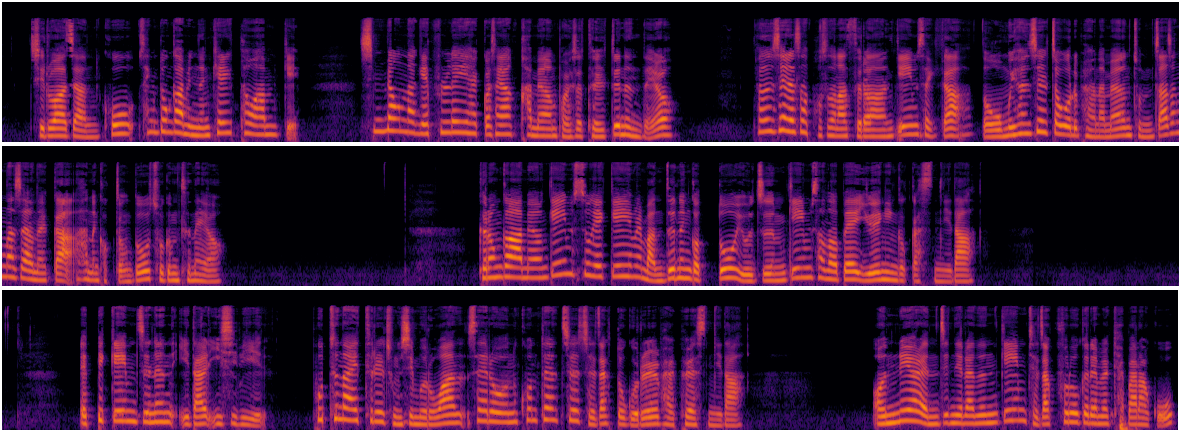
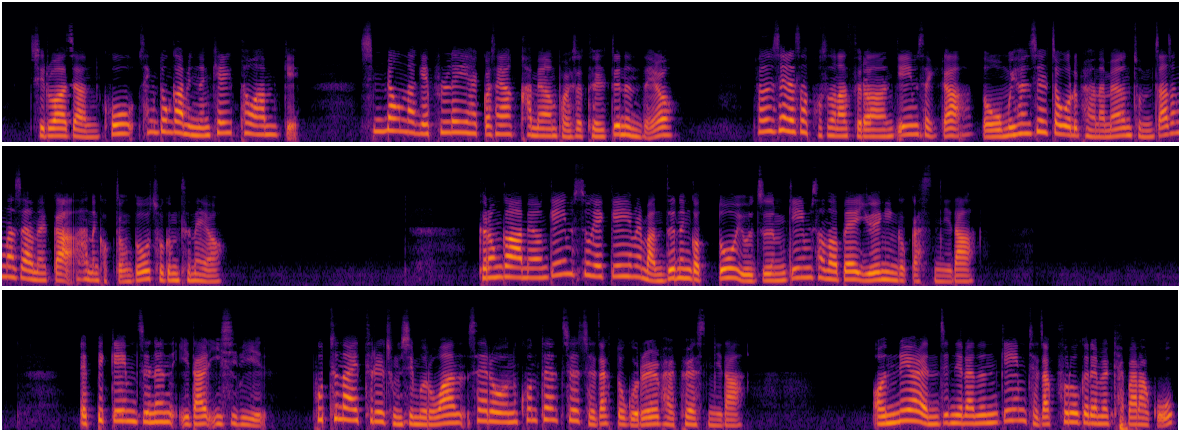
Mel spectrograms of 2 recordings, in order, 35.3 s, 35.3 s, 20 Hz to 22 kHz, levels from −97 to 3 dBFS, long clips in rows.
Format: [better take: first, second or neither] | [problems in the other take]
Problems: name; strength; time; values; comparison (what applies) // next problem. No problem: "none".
first | muffled; very; fading above 1.5 kHz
